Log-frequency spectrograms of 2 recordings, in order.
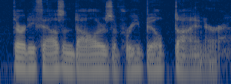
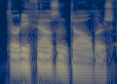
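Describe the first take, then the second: First: "Thirty thousand dollars" said softer and dry; the narrator's muted ironic aside; quiet wry echo. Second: Said in the usual way. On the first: A narrator's reading. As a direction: drop the voice for the punchline.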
